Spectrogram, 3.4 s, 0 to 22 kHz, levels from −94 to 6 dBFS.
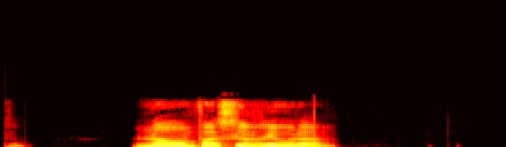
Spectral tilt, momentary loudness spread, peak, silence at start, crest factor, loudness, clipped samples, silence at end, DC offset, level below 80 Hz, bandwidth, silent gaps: -5.5 dB/octave; 8 LU; -2 dBFS; 0.05 s; 16 dB; -16 LUFS; under 0.1%; 1.15 s; under 0.1%; -48 dBFS; 7.4 kHz; 0.27-0.36 s, 0.74-0.86 s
